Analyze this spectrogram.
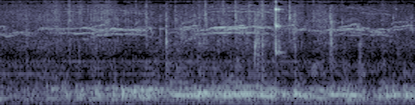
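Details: Indoor breeding pigeons during feeding time: a continuous swell of deep, rolling cooing, with a soft high whistle and one sharp click near the middle.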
